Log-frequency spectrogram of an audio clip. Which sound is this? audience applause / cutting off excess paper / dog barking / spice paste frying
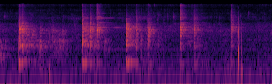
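spice paste frying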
